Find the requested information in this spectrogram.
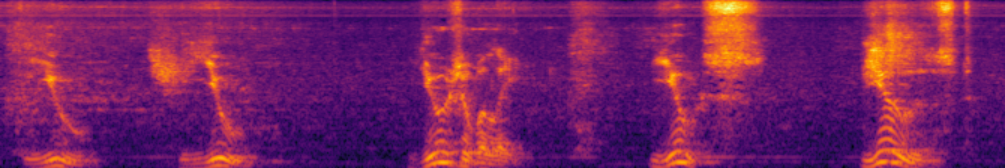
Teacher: what we call the long u sound is also a diphthong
